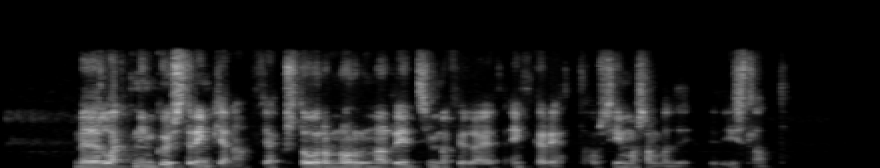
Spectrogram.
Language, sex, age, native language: Icelandic, male, 20-29, Icelandic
